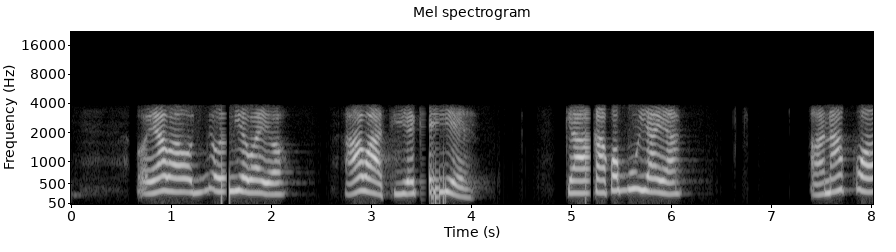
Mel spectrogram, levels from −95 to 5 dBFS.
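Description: Packet loss with pitch repetition at 1.50 to 1.58 s, 3.51 to 3.74 s and 5.14 to 5.22 s. The first and last gaps each drop 80 ms, which fits 20 ms packets. The receiver fills it by repeating the last pitch period, so the sound briefly holds with a buzzy sustain. The middle event scatters 160 ms of loss across 240 ms, with its longest run 80 ms, all within the narrow G.711 telephone band.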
